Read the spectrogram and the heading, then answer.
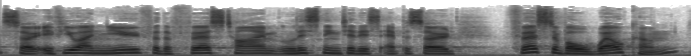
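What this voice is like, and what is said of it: Australian English accent. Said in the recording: “pronounce these phrases just like me, to practice your Aussie English accent”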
